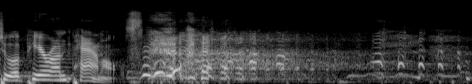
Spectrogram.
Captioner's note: laughter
